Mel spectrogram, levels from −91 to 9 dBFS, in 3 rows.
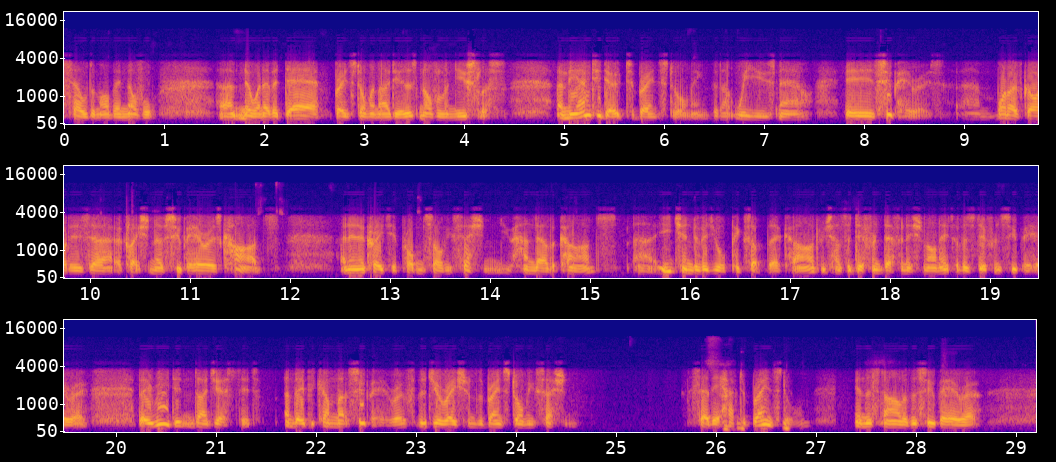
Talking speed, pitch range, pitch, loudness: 195 wpm, 300-445 Hz, 365 Hz, -13 LUFS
